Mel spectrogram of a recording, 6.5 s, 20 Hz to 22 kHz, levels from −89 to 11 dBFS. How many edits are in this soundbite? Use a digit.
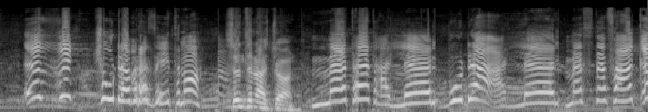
4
